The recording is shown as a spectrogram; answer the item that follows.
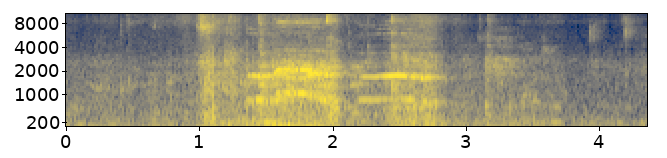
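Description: A rooster crowing once, about a second in, for roughly two seconds, in two linked parts.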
